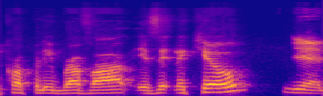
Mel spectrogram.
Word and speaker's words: Nikhil: Forgive me if I haven't pronounced your name properly, brother. Is it Nikhil? Yeah, Nikhil.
